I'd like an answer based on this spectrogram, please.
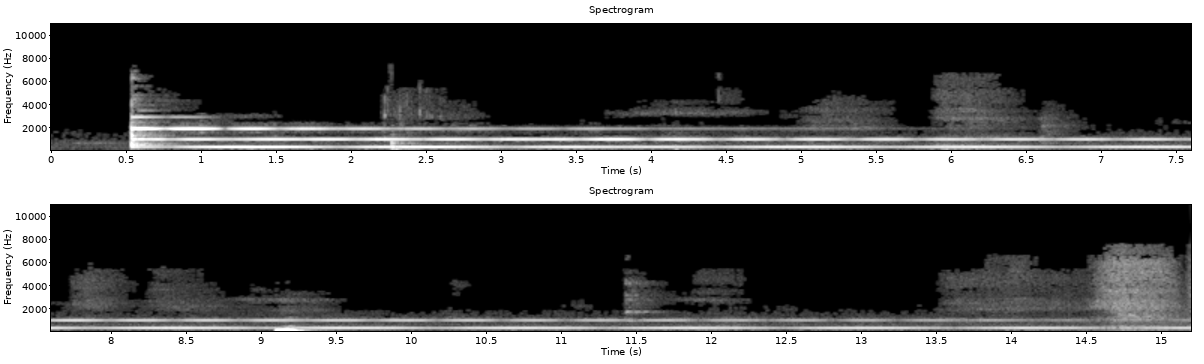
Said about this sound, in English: It's as if the bell is saying, "May it be so." I like that.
